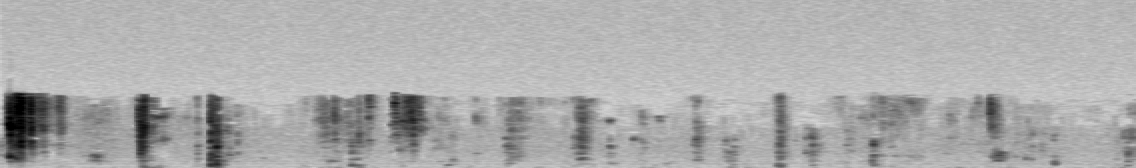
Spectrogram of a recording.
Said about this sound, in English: Please excuse any chewing you may hear, as this is completely unplanned.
